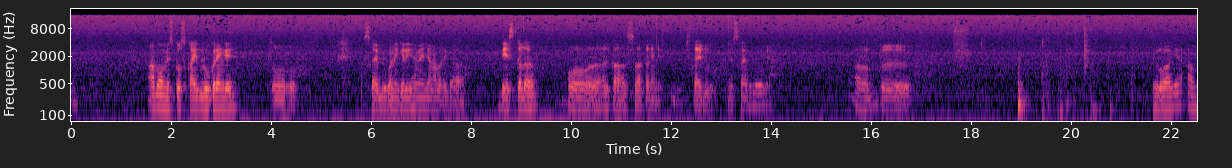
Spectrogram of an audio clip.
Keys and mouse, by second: 9.1 click.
